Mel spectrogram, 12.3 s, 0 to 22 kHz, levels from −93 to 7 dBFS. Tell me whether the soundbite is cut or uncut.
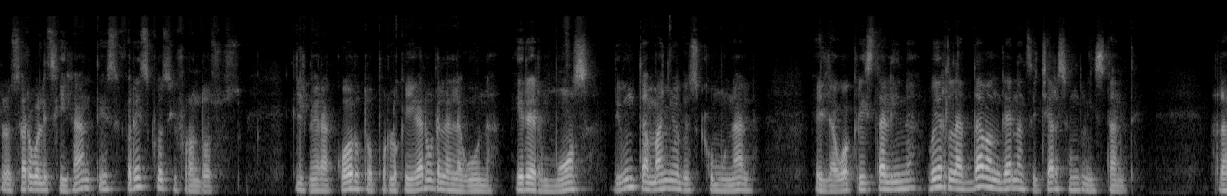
cut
